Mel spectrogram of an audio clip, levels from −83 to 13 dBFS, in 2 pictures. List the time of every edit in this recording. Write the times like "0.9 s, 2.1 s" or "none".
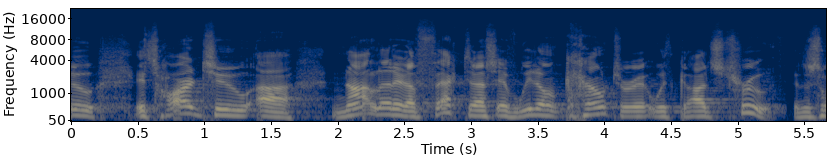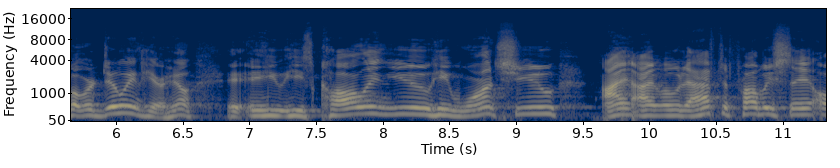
5.4 s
